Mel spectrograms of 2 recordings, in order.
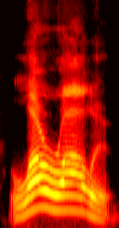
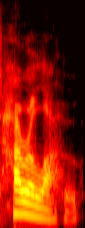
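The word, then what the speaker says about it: Hajrullahu: Laralu. Am I close? You're close. It's Haralahu. Haralahu.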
